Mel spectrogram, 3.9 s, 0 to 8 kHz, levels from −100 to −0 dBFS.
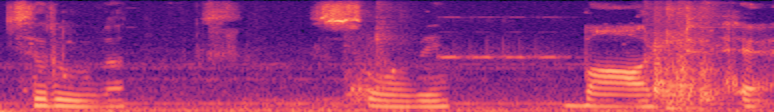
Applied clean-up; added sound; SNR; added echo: none; Telephone; 6 dB; none.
